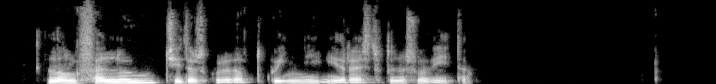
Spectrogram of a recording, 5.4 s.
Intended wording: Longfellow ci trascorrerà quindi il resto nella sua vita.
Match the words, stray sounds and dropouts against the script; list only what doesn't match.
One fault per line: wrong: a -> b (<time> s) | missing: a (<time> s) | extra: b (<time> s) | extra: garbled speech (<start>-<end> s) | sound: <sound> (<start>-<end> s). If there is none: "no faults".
wrong: nella -> della (2.9 s)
